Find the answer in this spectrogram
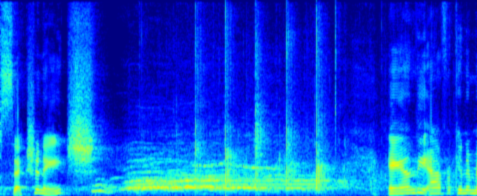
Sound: cheering

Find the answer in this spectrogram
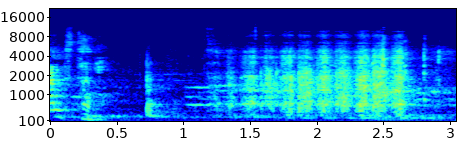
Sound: grating

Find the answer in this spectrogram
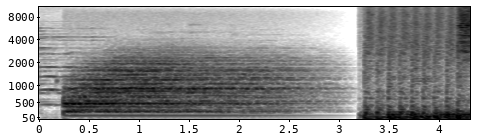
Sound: asian music; gong ringing; upbeat music

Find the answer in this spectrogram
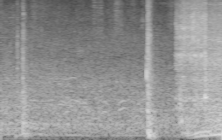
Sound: engine starts

